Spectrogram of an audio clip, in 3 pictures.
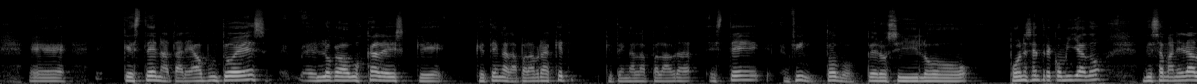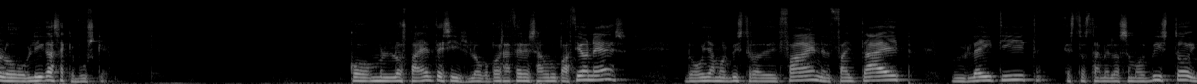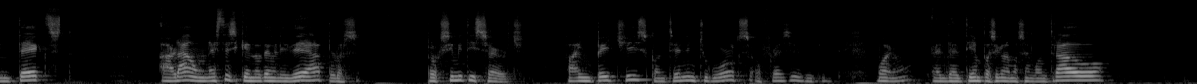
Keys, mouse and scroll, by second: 13.0-14.1 scroll down 1, 14.1-16.8 scroll down 1, 16.8-18.8 scroll down 1, 18.8-20.1 scroll down 1, 20.1-21.1 scroll down 1, 21.1-22.4 scroll down 1, 22.4-23.5 scroll down 1, 23.5-24.4 scroll down 1, 24.4-32.8 scroll down 1, 32.8-35.9 scroll down 1.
